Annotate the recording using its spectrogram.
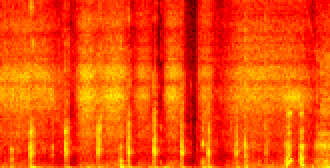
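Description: Stifled laughter from a person holding a mouthful of water, coming as short irregular splutters with hissing spray as the water escapes.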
